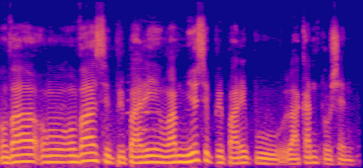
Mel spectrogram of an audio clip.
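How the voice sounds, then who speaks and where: A man's voice: medium pitch, normal speed, a little mellow, a little hiss or hum. A man in his thirties interviewed on the street, talking animatedly and often repeating himself. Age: 30s. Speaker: passer-by interviewed. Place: outdoors on a city street.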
